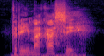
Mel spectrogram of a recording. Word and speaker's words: terima kasih: In Indonesian, thank you is terima kasih. Terima kasih. Let's break it down by syllable.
